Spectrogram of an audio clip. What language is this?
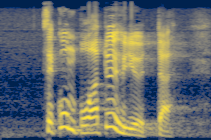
Finnish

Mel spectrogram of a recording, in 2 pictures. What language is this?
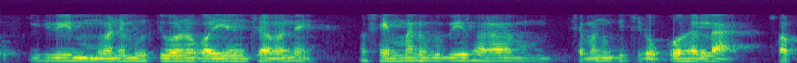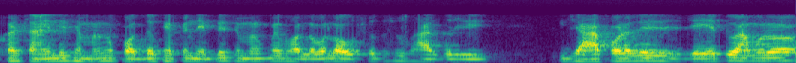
Odia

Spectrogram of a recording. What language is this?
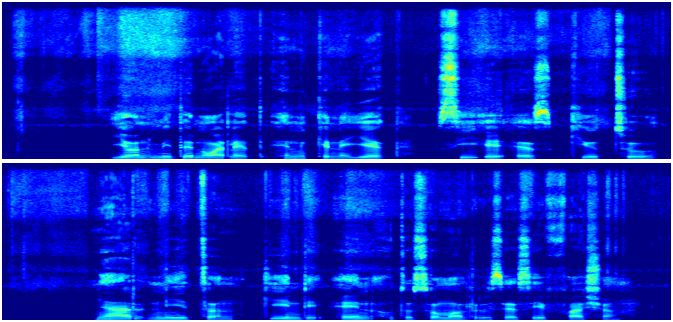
Kalenjin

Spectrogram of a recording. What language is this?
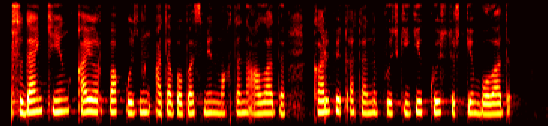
Kazakh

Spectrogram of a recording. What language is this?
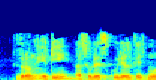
Bangla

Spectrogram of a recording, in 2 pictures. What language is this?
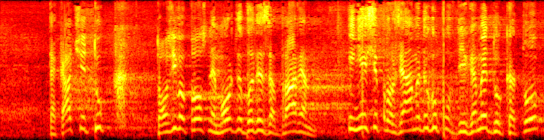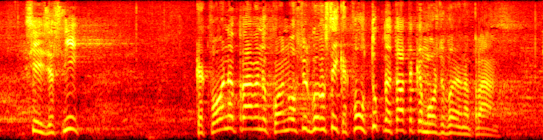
Bulgarian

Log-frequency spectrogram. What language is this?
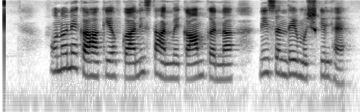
Hindi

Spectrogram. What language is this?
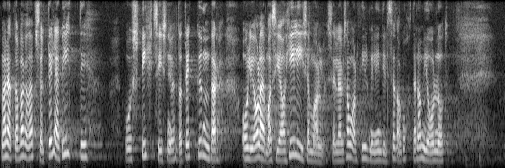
Estonian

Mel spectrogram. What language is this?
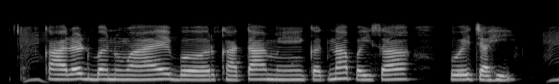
Chhattisgarhi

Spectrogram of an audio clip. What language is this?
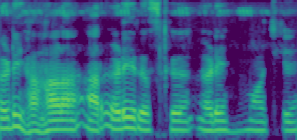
Santali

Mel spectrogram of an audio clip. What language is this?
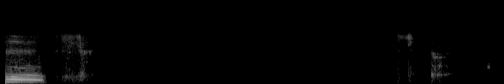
Dogri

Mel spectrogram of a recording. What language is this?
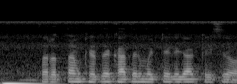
Bhojpuri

